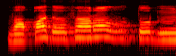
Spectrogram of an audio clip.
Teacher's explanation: را کے اوپر زبر ہے تو اس لیے اس کو آپ نے پر کر کے پڑھنا ہے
